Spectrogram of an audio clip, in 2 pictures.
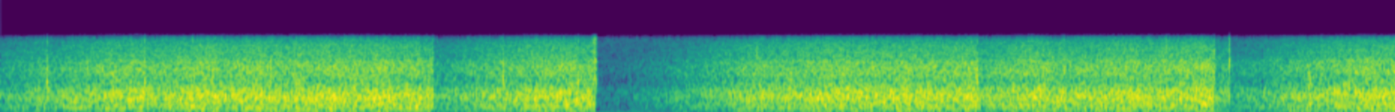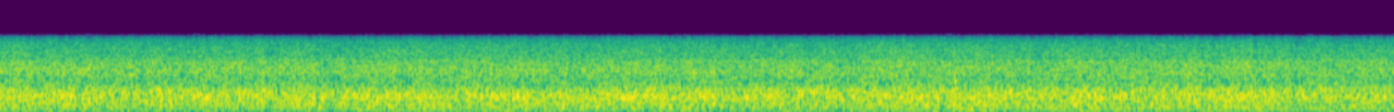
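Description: Steady rush of running stream water. It cuts out suddenly a few times in the first half and swells back each time, then runs on evenly.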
